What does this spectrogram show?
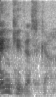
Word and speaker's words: お元気ですか: genki desu ka? Okay, Sorry to be fussy for the pronunciation.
